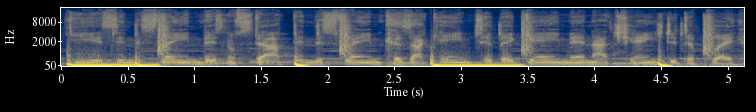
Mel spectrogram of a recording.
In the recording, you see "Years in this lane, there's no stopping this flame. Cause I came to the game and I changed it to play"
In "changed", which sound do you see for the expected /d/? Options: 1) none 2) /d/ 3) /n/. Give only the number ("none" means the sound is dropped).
2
